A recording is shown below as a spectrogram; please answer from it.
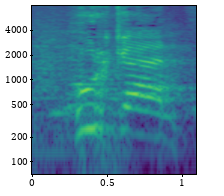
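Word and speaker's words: Huracán: Huracan. You gotta say it like that.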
